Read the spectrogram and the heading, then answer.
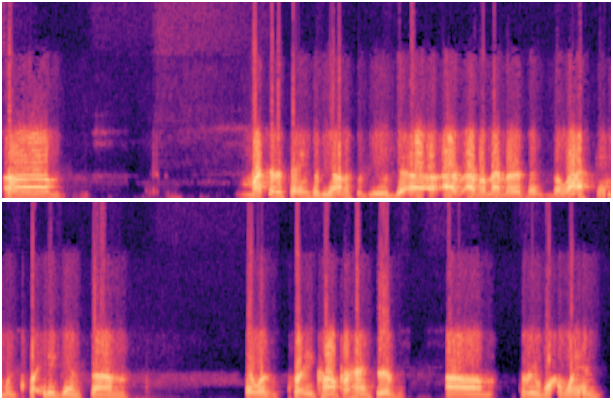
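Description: Male podcast panelist, explanatory and informal, raspy edge, narrow phone-band call audio. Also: mid-range voice, unhurried, long pauses. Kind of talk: casual soccer analysis on a podcast. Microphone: video call.

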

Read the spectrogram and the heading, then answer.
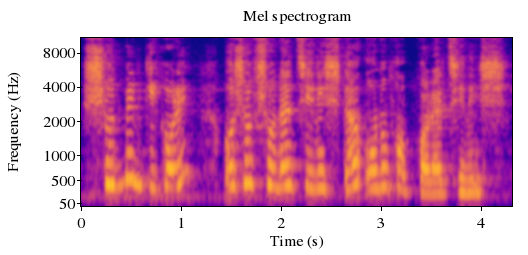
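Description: A woman's voice: very high voice, lively intonation. A woman voicing a feisty, playful young woman, a sheltered daughter, talking cheekily and dramatically. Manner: cheeky, dramatic, quick-tongued. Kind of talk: romantic audio story acting.

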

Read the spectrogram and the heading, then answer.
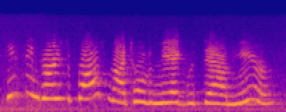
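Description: A perky, naive schoolgirl, very high and lively in pitch. She is earnest and eager, in vintage sitcom style on a slightly noisy recording. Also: fairly quick, dull audio. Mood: innocent, eager. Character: perky, naive, wide-eyed teenage schoolgirl. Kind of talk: 1950s sitcom acting.

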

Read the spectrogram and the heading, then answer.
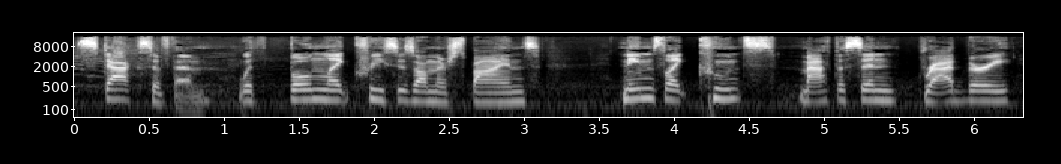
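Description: A young woman playing a wayward, bookish teenage girl in an audio fiction drama, wry and excitable. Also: fairly low pitch, unhurried, slight background noise, close to an everyday voice. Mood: wry, hushed intrigue. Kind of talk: audio fiction narration and acting.

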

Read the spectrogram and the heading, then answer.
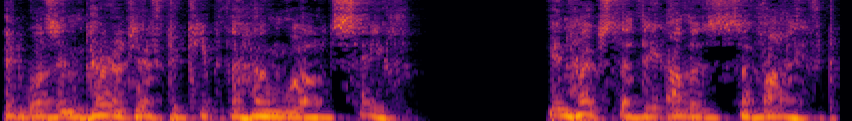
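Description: An actor voicing an ancient, solemn alien in a video game, speaking in formal, measured, grave phrases with a husky tone. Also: male voice, lowish voice, a little mellow, poor audio. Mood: calm, grave. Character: ancient alien architect being, male, solemn and calm.

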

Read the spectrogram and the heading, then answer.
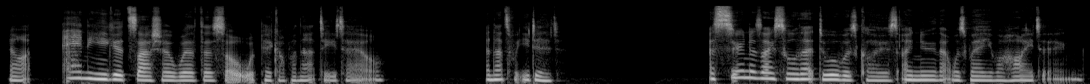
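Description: Woman acting as female slasher killer, British accent, gravelly fry, upbeat and wry, conversational asides, ASMR villain roleplay, dry close recording. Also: medium pitch, a little mellow, no room sound. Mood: wry, instructive. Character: chatty, oddly sweet female slasher killer, apologetic and upbeat.

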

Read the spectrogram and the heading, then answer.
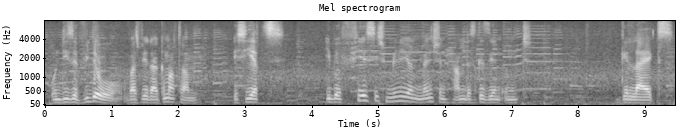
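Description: Slow-spoken Senegalese man over music. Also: on the low side, warm tone. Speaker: griot, percussionist. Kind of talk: documentary interview to camera. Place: outdoors in leafy woodland.

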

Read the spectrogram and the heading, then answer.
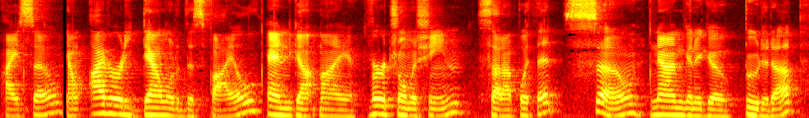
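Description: A young man with a casual, explanatory manner walks viewers step by step through a software install in a tutorial. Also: mid-range voice, normal speed, few pauses. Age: young adult. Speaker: tech YouTuber. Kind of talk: screen-recorded tutorial walkthrough. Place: small room indoors.

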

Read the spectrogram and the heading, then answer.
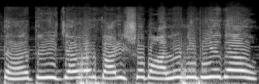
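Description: A man's voice: extremely high pitch, steady tone, fast, a little mellow, faint music behind. A man voicing a frightened young village husband in a cartoon, agitated and dramatic. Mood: worried. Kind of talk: cartoon voice acting.

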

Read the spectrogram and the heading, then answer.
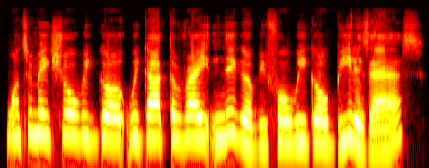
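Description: A woman's voice: a little high, steady tone, normal speed, no room sound, studio quality, natural voice. Woman acting a tough, streetwise young gang leader. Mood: bossy. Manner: commanding, slangy street talk. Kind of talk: table read of a TV drama script.

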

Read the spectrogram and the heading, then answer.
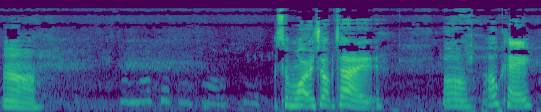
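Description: A woman's voice: on the high side, extremely slow, fairly bright tone. A woman in her forties filming her family on a phone, giving a playful running commentary outdoors and in the car. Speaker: vlogger and mother. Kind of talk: casual family vlog narration. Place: outdoors on a beach, then in a car. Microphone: handheld phone camera. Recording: noisy wind and outdoor background.

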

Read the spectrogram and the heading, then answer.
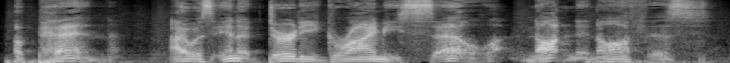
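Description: An actor playing a cocky captured commando pilot in a video game, telling his story in a deadpan, wry way. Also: fairly low pitch, unhurried, breathy edge, exaggerated voice. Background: background music.

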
